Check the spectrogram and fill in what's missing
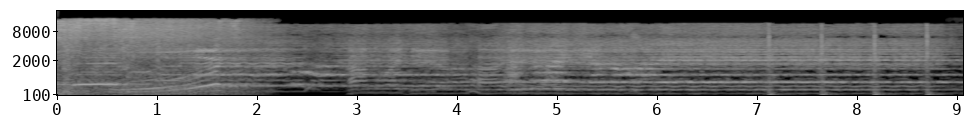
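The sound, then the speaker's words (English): The Disneyland Railroad steam train, the Disneyland Limited, pulls away for a tour of the park: a whistle slides upward and then holds a steady, loud, multi-toned blast, while sharp chuffs start to punch through near the end. No one speaks. “The Disneyland Limited, now leaving for a Grand Circle tour of the Magic Kingdom.”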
